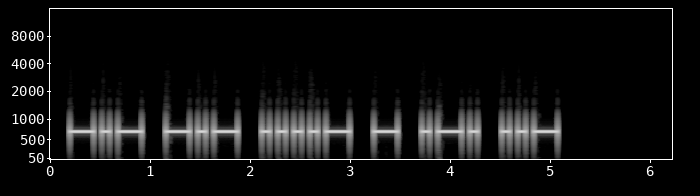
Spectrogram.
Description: Morse code, heard as a keyed tone, about 16 wpm, 700 Hz. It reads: KK4TRU
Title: USA Call Signs - 6 Characters - Repeated 3x - 15wpm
